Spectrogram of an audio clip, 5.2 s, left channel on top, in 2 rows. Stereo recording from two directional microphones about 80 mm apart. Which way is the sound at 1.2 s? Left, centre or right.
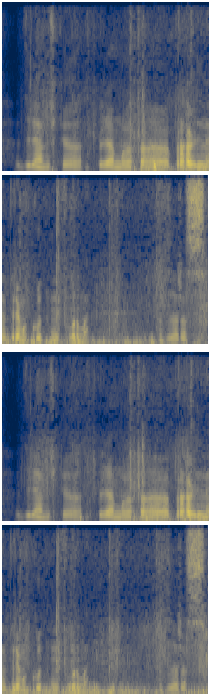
Left.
